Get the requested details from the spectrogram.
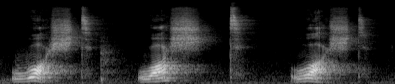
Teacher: So you just say wash. So this washed will sound like a T.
